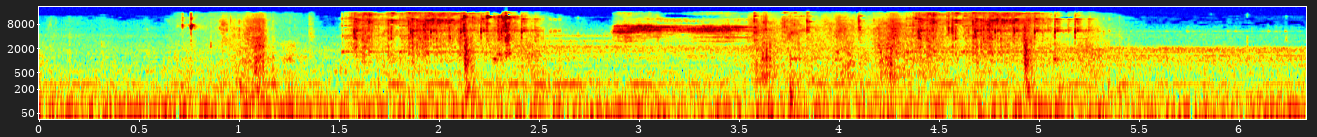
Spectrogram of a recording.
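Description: Coins clink briefly as they are picked up.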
